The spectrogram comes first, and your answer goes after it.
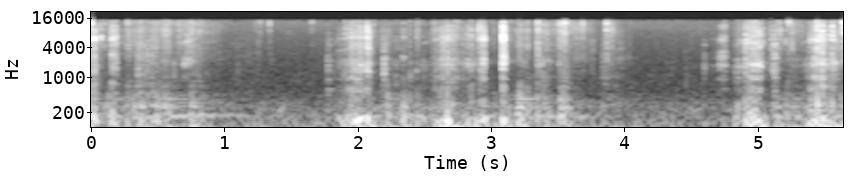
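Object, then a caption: Bar of soap. A solid pink Saloon bar soap, held at its ends by fingers with lilac nails, is shaved with a metal blade. Crisp, bright scraping and crumbly crackles come in repeated strokes over a soft low rumble, with a few louder scrapes standing out.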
